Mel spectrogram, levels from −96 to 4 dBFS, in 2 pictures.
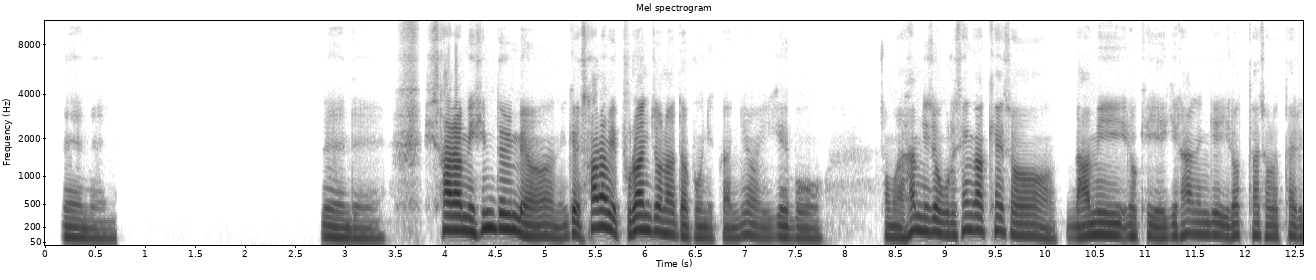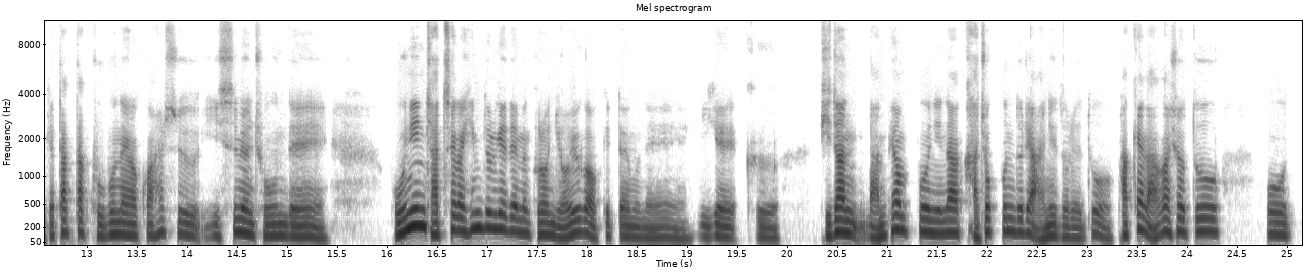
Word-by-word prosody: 네네. 95 -4 -4 2.0
네네. 95 -4 -3 0.5
사람이 170 -2 +6
힘들면 140 - +3
이게 120 +3 +2
사람이 195 - +4
불완전하다 145 -7 +3
보니깐요, 100 +3 -4
이게 105 +1 -2
뭐 95 -2 -4 0.6
정말 105 -3 -2
합리적으로 150 -6 +2
생각해서 130 - -1
남이 120 +4 +1
이렇게 110 +1 -4
얘기를 110 +5 -2
하는 130 -2 -2
게 125 0 -1
이렇다 120 +3 -3
저렇다 110 0 -4
이렇게 105 +2 -5
딱딱 145 +1 -3
구분해 125 +3 0
갖고 120 0 -2
할 145 +5 -3
수 130 -6 -4
있으면 125 +6 -1
좋은데 110 -4 -1 0.7
본인 200 - +7
자체가 155 +5 0
힘들게 185 0 +2
되면 145 -5 0
그런 125 -2 0
여유가 130 +8 +1
없기 105 +4 -4
때문에 100 -4 -4
이게 105 -2 -2
그 95 -3 -6 0.4
비단 140 +2 +3
남편분이나 145 - +1
가족분들이 150 -1 -2
아니더라도 100 0 -3
밖에 120 +9 -1
나가셔도 155 0 0 0.4
뭐 125 -2 -2
120 Hz, 285 characters per minute, -23 LUFS, 105-145 Hz, 2.0 s, 본인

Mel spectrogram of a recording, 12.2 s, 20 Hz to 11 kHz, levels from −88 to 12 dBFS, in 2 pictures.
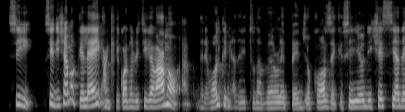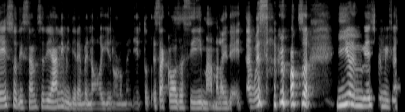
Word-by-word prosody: Sì. 265 +3 -4
Sì 265 - 0
diciamo 285 - +1
che 205 - -3
lei, 225 +7 +5
anche 175 -4 -7
quando 180 +1 -2
litigavamo, 190 +5 +3
a - - -15
delle 170 - -17
volte 200 +9 -5
mi - - -13
ha - - -15
detto 160 -1 -14
davvero 155 +1 -7
le 155 -1 -6
peggio 150 +1 -9
cose 170 -3 -3
che 140 - -17
se 175 - -6
glielo 180 +1 -1
dicessi 200 +3 -6
adesso, 205 +3 -1
a - - -6
distanza 175 +2 -7
di 190 -1 -4
anni, 180 +4 +3
mi 165 - -7
direbbe: 140 -1 -8
"No, 140 +1 -8
io 145 0 -10
non - - -17
l'ho 275 - -16
mai 270 +1 -18
detto 280 - -16
questa - - -2
cosa." 180 -1 -2
"Sì, 160 -2 -6
mamma - - -5
l'hai 155 - -5
detta 185 +4 -3
questa 300 - +2 0.3
cosa." 280 0 +8 0.4
Io 255 +5 +8
invece 220 -3 +2
mi 195 - -5
fa - - -6
185 Hz, 230 wpm, -23 LUFS, 160-225 Hz, 0.4 s, cosa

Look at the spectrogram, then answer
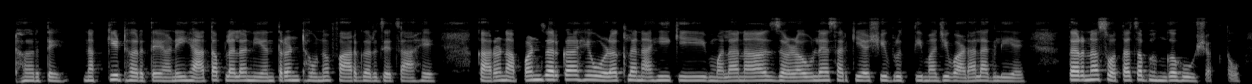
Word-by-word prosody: ठरते, 175 +1 -3 0.3
नक्की 180 +4 +1
ठरते, 175 -2 0
आणि 170 +2 -1
ह्यात 170 -1 +1
आपल्याला 185 -2 +1
नियंत्रण 185 +1 0
ठेवणं 180 0 -3
फार 175 -1 +1
गरजेचं 170 -1 -2
आहे. 165 +1 -3 0.5
कारण 180 +4 +2
आपण 195 +4 +2
जर 210 -1 +6
का 215 0 +5
हे 210 - -1
ओळखलं 195 0 +2
नाही, 185 +1 0
की 185 -1 -2
मला 175 0 -1
ना 175 0 0 0.2
जळवण्यासारखी 185 +2 0
अशी 180 +2 0
वृत्ती 185 0 -4
माझी 175 +1 -2
वाढायला 170 0 0
लागली 170 -2 -4
आहे. 150 -1 -6 0.5
तर 205 0 +7
ना 215 +2 +4
स्वतःचा 195 -1 +1
भंग 185 -2 -2
होऊ 180 -2 +1
शकतो 85 - -12
180 Hz, 165 wpm, -27 LUFS, 175-190 Hz, 0.5 s, तर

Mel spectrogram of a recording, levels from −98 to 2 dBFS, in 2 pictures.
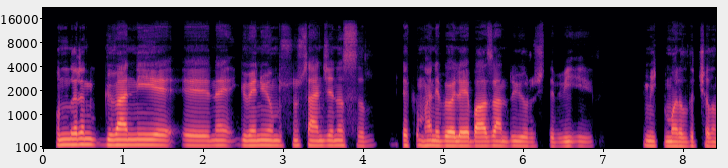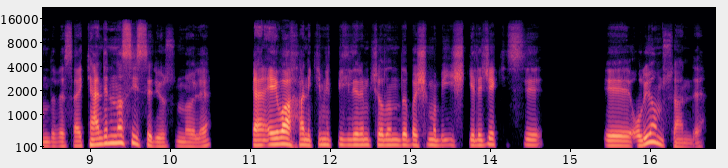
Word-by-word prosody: Bunların 155 +1 0
güvenliği, 150 -1 +1
eee, 135 -1 -2
ne 140 -2 -4
güveniyor 140 -1 -1
musun 135 +1 -6
sence 135 0 -2
nasıl? 135 -1 -7 0.2
Birtakım 140 -3 -7
hani 130 -1 -1
böyle 125 -1 +4
bazen 125 0 +1
duyuyoruz 125 -2 -4
işte 115 -1 -12
bir, 115 - -12
iii, 120 0 -7 0.6
kimlik 130 -1 -5
numaraları 120 0 -1
çalındı 115 -1 -5
vs. 120 +2 -13 0.2
Kendini 170 +6 +5
nasıl 210 0 +4
hissediyorsun 120 - -3
böyle? 115 +5 -4 0.5
Yani 145 0 +4
eyvah, 170 0 +9
hani, 150 -2 +1
kimlik 155 +2 -3
bilgilerim 150 0 +1
çalındı, 145 0 0
başıma 145 0 -1
bir 140 - -7
iş 145 -3 -5
gelecek 145 +2 -1
hissi, 145 +1 -6 0.8
eee, 135 -2 +3
oluyor 185 +13 +5
mu 180 - 0
sende? 100 -4 -9
135 Hz, 140 wpm, -24 LUFS, 125-150 Hz, 0.8 s, eyvah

